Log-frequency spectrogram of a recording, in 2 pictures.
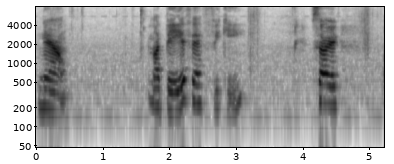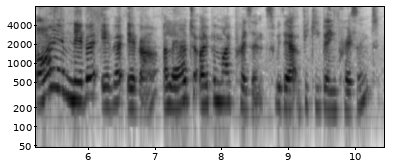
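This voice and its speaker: A woman with an Australian accent chatting in a home craft vlog, animated and rambling, laughing often as she shows things. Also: medium pitch, a little slow, creaky, pauses often, low-quality recording. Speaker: craft vlogger. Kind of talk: chatty show-and-tell vlog.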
